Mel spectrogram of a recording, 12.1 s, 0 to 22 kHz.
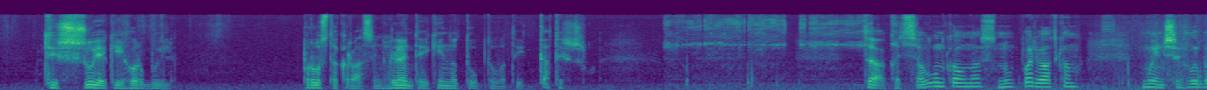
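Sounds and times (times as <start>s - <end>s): fishing reel rubbing hiss: 6.6s - 9.1s.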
